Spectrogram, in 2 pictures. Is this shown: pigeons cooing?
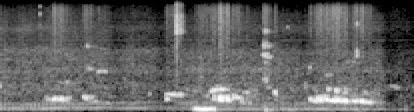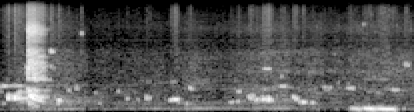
yes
